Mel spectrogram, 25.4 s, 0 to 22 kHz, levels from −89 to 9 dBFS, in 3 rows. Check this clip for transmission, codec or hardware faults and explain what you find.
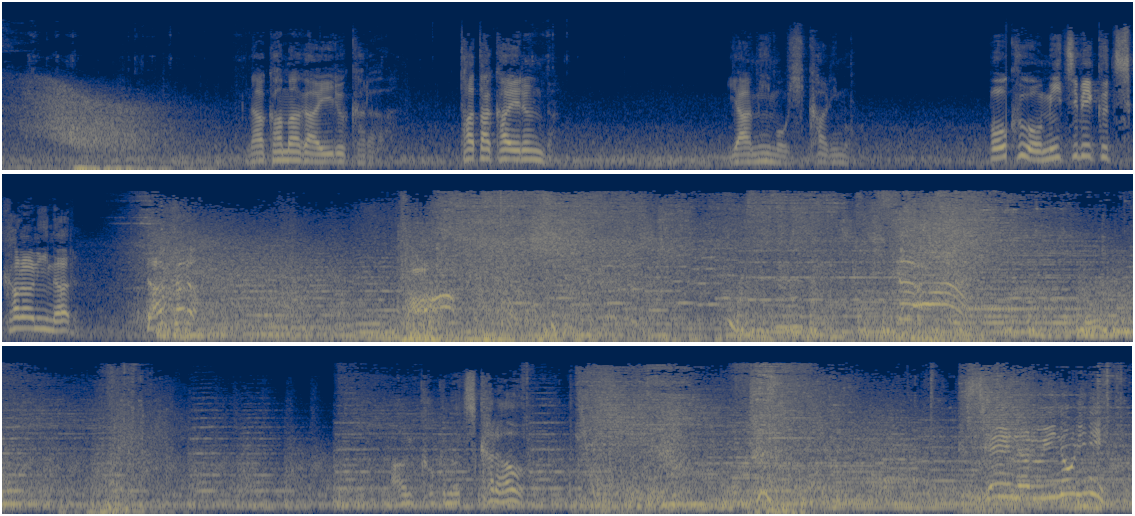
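No transmission, codec or hardware fault can be heard anywhere in the clip. Nothing in the sound points to a problem in the chain that carried or captured it.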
